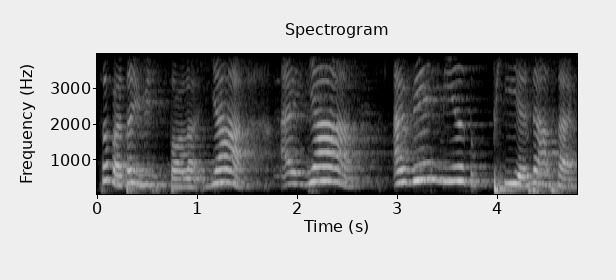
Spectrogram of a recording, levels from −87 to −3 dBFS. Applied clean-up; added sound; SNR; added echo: none; none; none; reverberation time 1.0 s.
